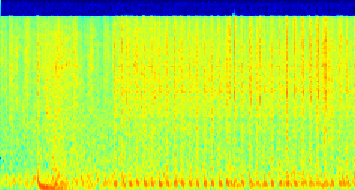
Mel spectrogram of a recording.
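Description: Fast-firing weapon in the video game Warframe, a rapid steady stream of gunshots after an initial heavier blast, continuous and even in rhythm throughout.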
